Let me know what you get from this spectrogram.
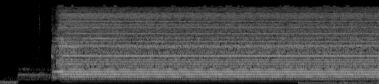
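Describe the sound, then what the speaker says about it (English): An air compressor kicks on abruptly after a short quiet moment, then runs with a loud, steady motor drone and buzz close by for the rest of the clip. "the air compressor turns on right here"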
